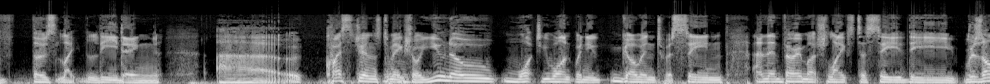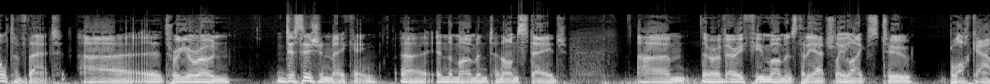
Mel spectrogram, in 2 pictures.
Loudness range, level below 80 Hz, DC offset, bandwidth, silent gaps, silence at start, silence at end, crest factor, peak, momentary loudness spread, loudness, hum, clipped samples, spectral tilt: 2 LU; -28 dBFS; under 0.1%; 11 kHz; none; 0 s; 0 s; 10 dB; 0 dBFS; 7 LU; -10 LUFS; none; 0.4%; -4.5 dB/octave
